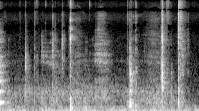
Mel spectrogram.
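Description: A small plastic cap clicks open.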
